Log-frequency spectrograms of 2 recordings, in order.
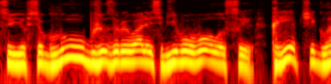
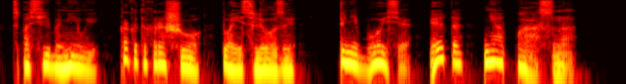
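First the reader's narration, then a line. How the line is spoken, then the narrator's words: Broken whisper. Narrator (Russian): прерывистый шепот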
